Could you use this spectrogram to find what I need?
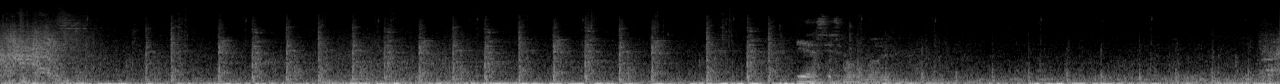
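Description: Footsteps thud quickly on wooden planks.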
